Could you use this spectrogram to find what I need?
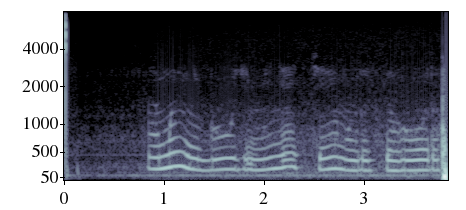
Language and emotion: Russian, sad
